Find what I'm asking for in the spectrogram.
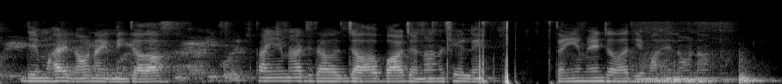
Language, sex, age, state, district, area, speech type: Dogri, male, 18-30, Jammu and Kashmir, Samba, rural, spontaneous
